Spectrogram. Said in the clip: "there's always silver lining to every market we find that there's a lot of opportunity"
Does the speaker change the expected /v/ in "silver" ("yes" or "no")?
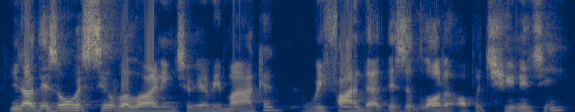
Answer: no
